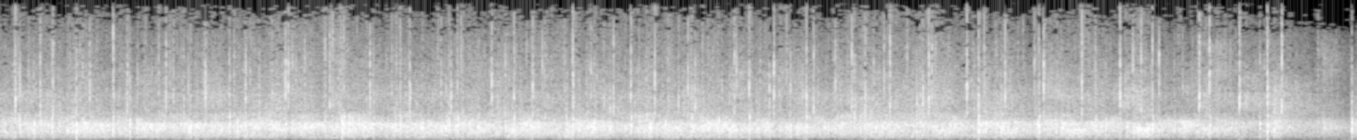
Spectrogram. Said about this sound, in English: But before we start, can we just have one more round of applause, because they're so amazing.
